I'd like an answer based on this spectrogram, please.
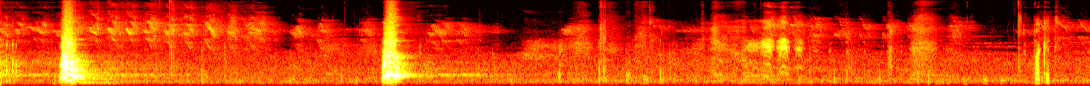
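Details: Cane Corso mix (Canis lupus familiaris), bark: fearful barking at a balloon.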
